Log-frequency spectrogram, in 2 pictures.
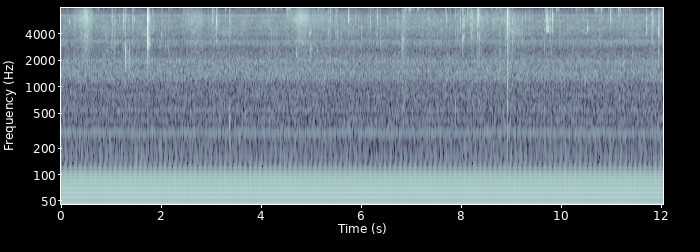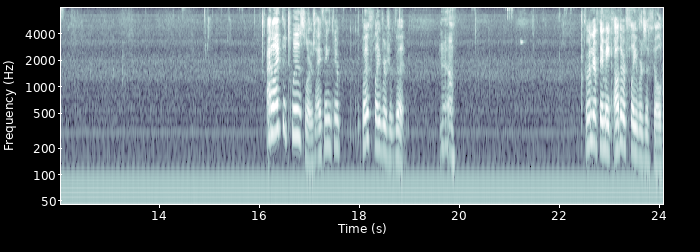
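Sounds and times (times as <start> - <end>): soft chewing: 0.0 - 16.2, 17.6 - 18.0, 19.0 - 22.6
steady low hum: 0.0 - 24.0
wet mouth clicks: 1.0 - 2.1, 7.6 - 9.0, 9.6 - 12.2, 14.3 - 16.2.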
